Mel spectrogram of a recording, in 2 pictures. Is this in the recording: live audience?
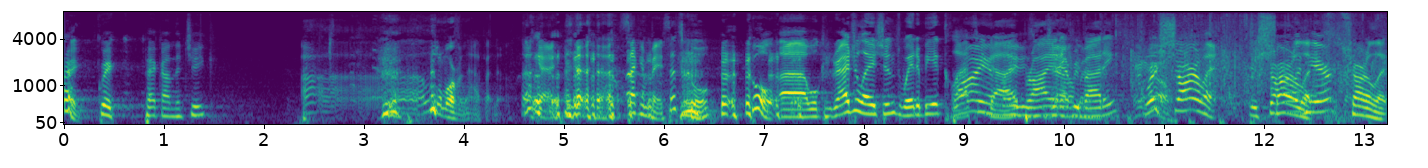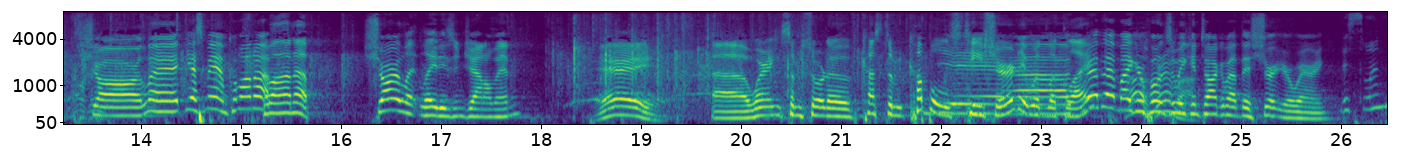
yes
